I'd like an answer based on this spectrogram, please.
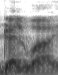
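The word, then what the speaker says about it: Galois: कुछ वर्ड हैं जो फ्रेंच हैं, तो फ्रेंच वर्ड होने की वजह से देखिए हम लोग उनको वाया इंग्लिश पढ़ते हैं, तो हमारा प्रोनाउंसिएशन कई बार गलत हो जाता है। तो थोड़ा सा ध्यान रखिए। जैसे कुछ फ्रेंच मैथमेटिशियन, 2 तो मैंने यही लिख दिए, तो इनको प्रोनाउंसिएशन गैलोis या लबेड है।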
